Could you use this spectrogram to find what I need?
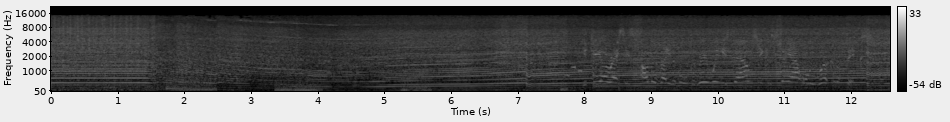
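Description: A racing car engine whines steadily, rising and dropping in pitch as it shifts gears.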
